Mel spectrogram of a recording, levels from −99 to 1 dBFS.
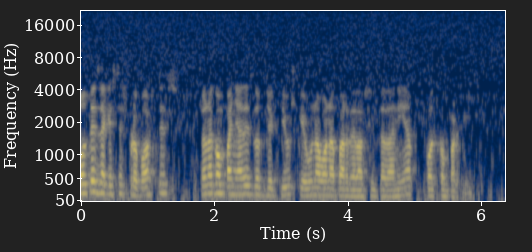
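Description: From start to finish the speech carries overdone noise removal. The noise reduction was pushed too hard, so individual frequency bands are cut deeply or gated off whenever their level sits near the estimated noise floor. Low-level parts of the voice fall under that threshold and are removed along with the noise. Between phrases the background drops to near silence broken by twinkling specks.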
